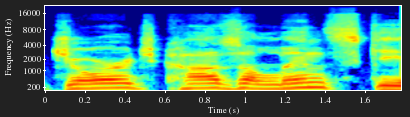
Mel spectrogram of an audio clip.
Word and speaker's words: Georg Koszulinski: It's an honor and a pleasure to be here with Georg Koszulinski. Is that the correct way to pronunciate it?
